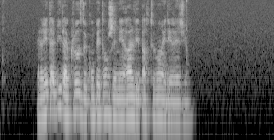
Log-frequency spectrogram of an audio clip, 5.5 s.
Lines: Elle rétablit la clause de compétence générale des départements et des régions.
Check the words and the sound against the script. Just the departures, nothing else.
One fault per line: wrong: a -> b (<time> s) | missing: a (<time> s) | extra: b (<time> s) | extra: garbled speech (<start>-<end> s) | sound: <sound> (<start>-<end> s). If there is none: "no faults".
missing: des (2.7 s)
